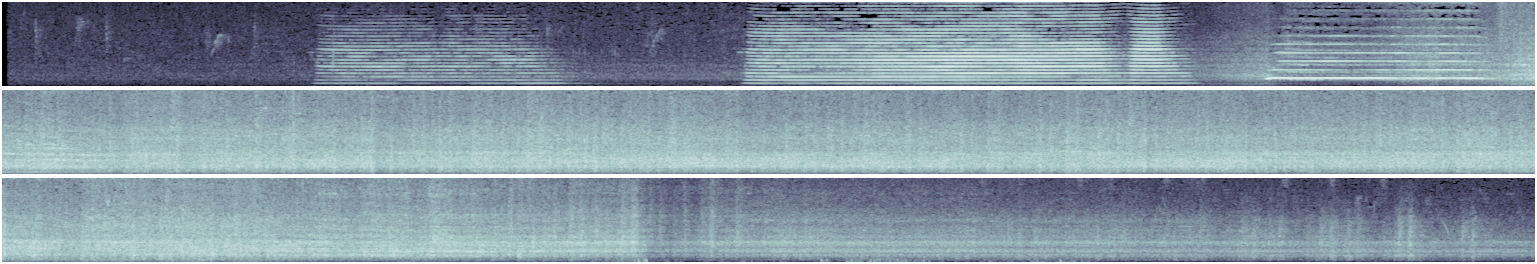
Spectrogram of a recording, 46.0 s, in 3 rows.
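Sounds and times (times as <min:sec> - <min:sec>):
locomotive horn blasts: 0:03.1 - 0:06.0, 0:07.4 - 0:15.0
train wheels clattering on rails: 0:14.1 - 0:45.9.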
